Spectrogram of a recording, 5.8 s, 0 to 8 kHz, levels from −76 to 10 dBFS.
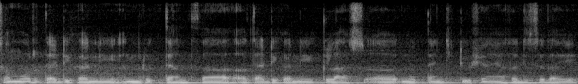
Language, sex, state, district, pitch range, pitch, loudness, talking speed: Marathi, male, Maharashtra, Pune, 115-120 Hz, 120 Hz, -14 LUFS, 135 wpm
